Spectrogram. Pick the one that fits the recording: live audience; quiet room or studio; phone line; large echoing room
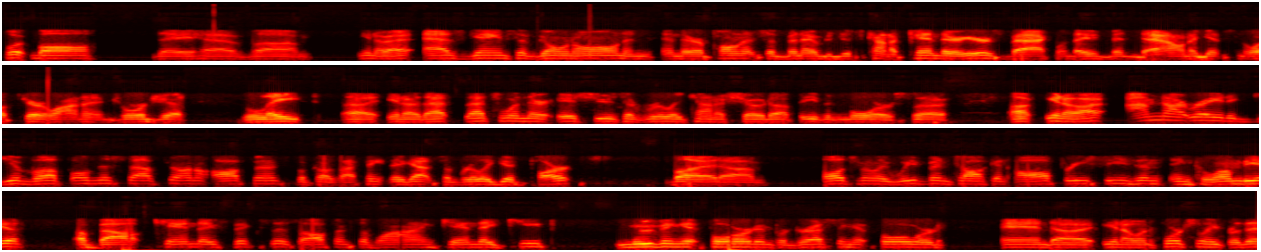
phone line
